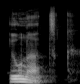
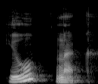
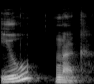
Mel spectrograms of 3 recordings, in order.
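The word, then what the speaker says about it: eunuch: একজন মানুষ যে কি সেক্সুয়াল অর্গান ছাড়াই থাকে তাকে বলা হয় ইউনাসক। ইউনাক। উচ্চারণটা হচ্ছে ইউনাক।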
